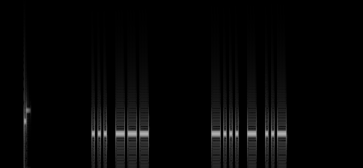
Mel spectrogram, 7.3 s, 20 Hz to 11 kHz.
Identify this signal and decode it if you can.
Morse code, heard as a keyed tone, about 20 wpm, 700 Hz. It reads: SO BTU
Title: Common QSO Phrases - 3x Word-Spacing - 20wpm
